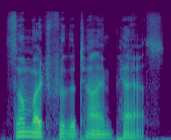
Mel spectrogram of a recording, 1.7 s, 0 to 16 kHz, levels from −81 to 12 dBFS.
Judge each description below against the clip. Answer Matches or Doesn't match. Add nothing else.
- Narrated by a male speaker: Matches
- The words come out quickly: Matches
